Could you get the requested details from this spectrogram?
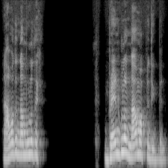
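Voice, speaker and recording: A woman's voice: a little high, fast, a little mellow. A woman giving motivational business advice on a podcast. She lectures emphatically, repeating points and firing rhetorical questions. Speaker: business mentor.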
